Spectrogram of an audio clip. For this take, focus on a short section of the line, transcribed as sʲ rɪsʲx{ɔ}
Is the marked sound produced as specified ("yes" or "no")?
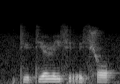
yes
